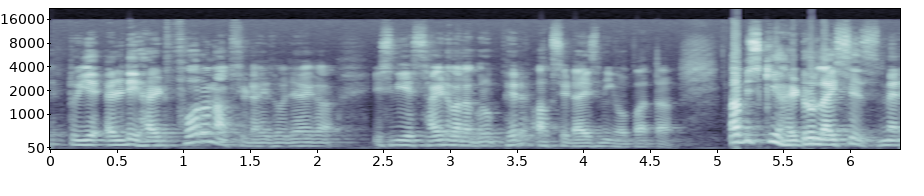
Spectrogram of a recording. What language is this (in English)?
Hindi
